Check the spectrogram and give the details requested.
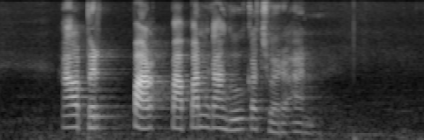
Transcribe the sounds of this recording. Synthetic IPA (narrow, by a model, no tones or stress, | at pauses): ʔalb̥ɛ̤rt̪̚park̚papankaŋɡokəd̥ʒ̥ṳaɾaʔan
